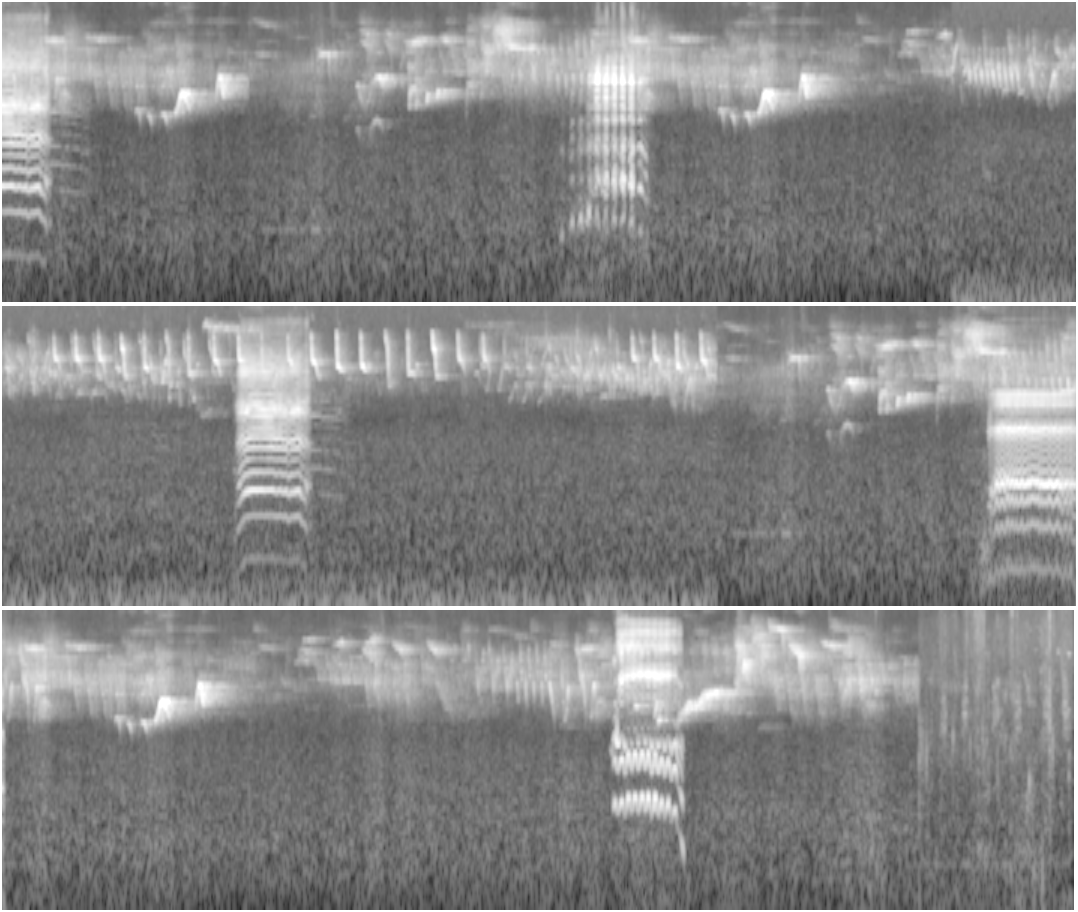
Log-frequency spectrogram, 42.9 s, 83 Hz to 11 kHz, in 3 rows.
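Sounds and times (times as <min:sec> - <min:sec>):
lambs bleating: 0:00.0 - 0:01.2, 0:07.5 - 0:08.7, 0:17.4 - 0:19.0, 0:27.5 - 0:28.8, 0:36.8 - 0:37.8
birds singing: 0:12.2 - 0:23.9, 0:27.1 - 0:31.5, 0:35.5 - 0:42.9.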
